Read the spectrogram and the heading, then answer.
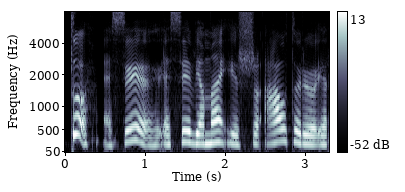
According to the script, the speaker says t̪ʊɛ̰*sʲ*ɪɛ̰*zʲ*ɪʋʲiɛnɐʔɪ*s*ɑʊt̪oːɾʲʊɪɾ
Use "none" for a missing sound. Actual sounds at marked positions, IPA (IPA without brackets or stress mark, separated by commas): sʲ, sʲ, ʃ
